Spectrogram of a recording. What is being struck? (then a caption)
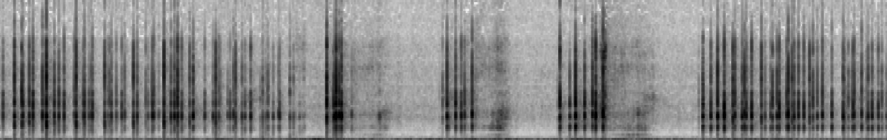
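Glossy paperback manga book. Long nails tap and scratch the cover and spine of a small, solid glossy paperback manga book as it is tilted in the hands. Dense bursts of quick, crisp clicks and scratchy rasps come in clusters, with brief quieter gaps between them.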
